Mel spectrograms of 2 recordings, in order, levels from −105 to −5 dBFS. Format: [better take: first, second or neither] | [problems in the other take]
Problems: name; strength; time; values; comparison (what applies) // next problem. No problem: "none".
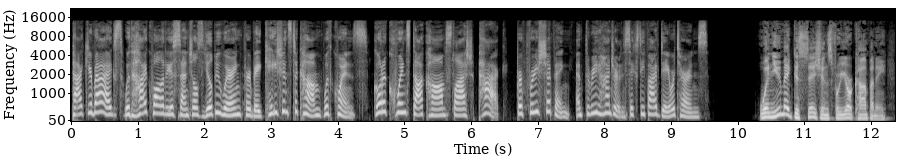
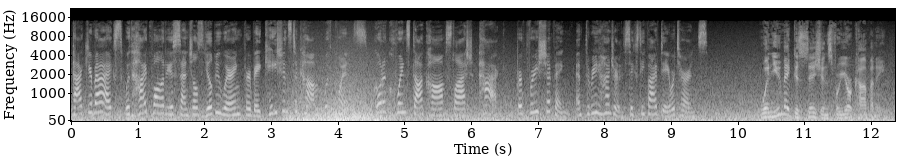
first | wind noise on the microphone; heavy; 7 dB below the speech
